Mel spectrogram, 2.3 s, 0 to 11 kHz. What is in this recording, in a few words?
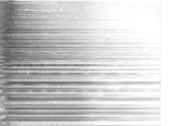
E Suspended 2nd Flat 5th E down Guitar, Esus2b5 chord; strummed; JGuitar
